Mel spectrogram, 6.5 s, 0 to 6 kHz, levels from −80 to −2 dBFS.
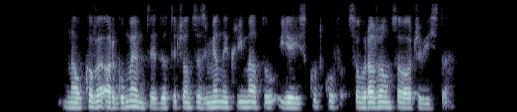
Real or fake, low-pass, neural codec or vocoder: real; 5.4 kHz; none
